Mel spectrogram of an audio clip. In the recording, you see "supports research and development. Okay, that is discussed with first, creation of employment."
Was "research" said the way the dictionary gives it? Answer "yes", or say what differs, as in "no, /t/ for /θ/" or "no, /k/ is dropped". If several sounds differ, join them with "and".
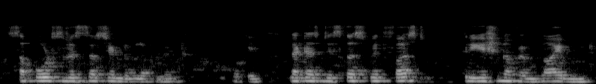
yes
